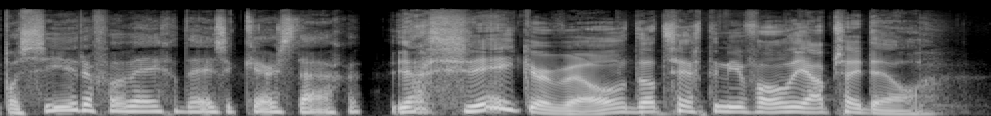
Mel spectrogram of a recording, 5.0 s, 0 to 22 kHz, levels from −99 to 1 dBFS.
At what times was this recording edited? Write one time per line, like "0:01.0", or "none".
none

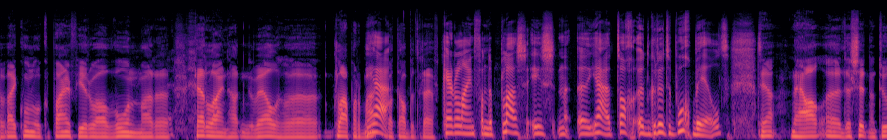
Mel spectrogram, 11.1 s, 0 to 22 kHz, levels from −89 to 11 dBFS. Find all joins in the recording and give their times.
0:04.1
0:05.5
0:09.4

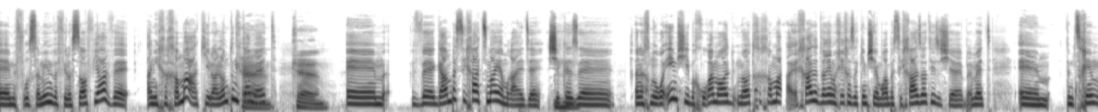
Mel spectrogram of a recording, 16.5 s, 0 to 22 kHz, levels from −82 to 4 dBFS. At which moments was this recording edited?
0:04.4
0:11.7

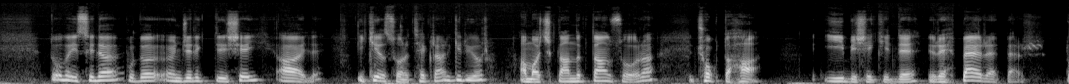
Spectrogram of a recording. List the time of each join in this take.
0:03.4
0:05.1

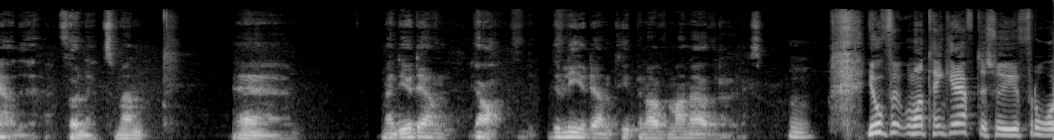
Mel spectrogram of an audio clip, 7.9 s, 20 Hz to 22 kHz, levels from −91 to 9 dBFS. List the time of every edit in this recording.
none

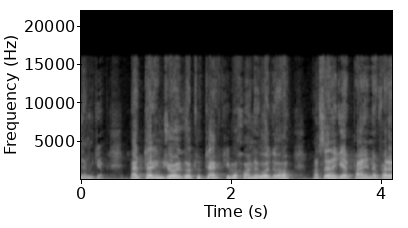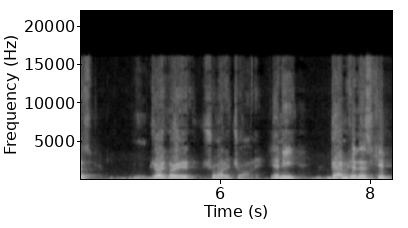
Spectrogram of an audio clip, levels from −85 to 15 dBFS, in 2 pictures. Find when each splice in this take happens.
0:06.6

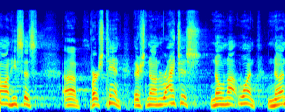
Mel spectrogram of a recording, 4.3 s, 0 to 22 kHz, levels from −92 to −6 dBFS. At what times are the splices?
0:01.3

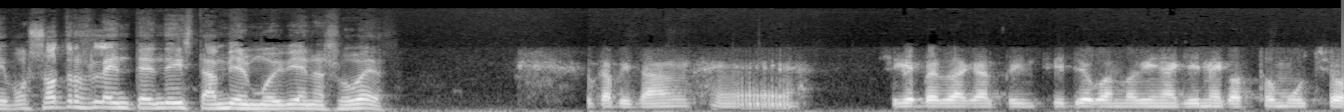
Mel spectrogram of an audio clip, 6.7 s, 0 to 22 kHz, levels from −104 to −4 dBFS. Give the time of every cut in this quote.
0:03.0

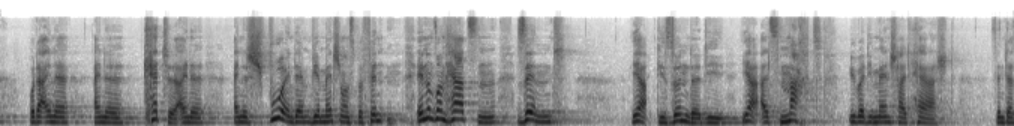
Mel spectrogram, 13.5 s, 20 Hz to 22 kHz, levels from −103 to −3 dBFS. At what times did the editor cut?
0:08.6

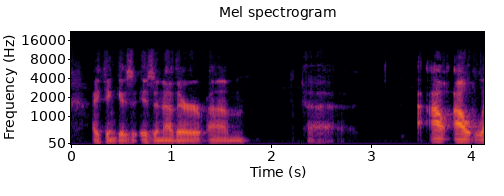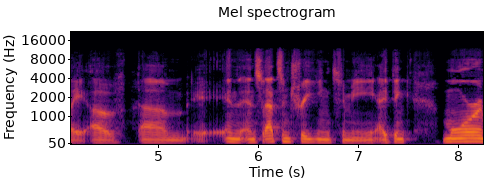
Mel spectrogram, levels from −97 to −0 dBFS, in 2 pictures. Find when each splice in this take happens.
0:04.8
0:06.0

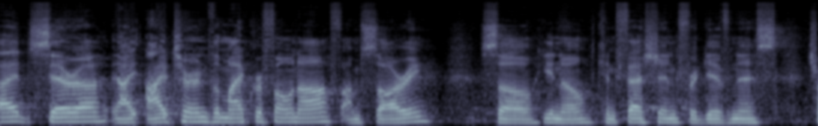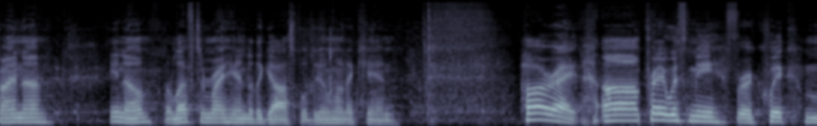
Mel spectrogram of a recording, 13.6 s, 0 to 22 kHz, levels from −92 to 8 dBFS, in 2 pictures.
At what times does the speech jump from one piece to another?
0:12.1

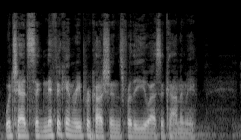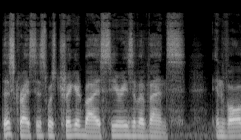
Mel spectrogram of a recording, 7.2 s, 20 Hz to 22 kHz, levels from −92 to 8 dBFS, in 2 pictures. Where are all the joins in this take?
0:03.5

